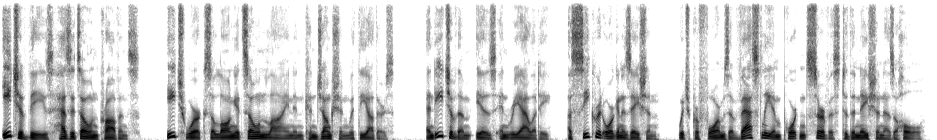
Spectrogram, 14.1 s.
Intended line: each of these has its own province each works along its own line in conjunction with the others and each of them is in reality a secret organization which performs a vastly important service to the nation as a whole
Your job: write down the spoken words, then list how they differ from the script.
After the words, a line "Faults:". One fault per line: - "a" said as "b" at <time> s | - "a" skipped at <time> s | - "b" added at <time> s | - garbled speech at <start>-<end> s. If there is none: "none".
each of these has its own province each works along its own line in conjunction with the others and each of them is in reality a secret organization which performs a vastly important service to the nation as a whole
Faults:
none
